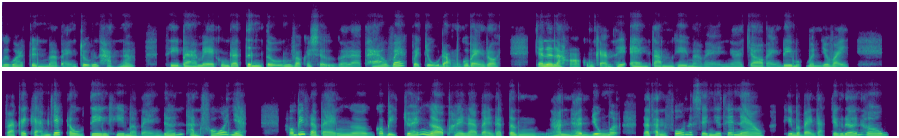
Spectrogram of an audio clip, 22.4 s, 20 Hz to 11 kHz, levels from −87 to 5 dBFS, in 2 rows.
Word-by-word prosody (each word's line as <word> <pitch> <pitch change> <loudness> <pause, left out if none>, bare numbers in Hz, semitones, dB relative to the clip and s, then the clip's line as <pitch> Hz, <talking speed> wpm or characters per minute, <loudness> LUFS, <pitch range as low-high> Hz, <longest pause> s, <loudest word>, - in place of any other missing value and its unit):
cái 225 - 0
quá 235 +3 -1
trình 170 -5 -1
mà 155 -2 -2
bạn 145 0 -7
trưởng 170 +9 +1
thành 185 -3 -3
á, 215 +3 -2 0.4
thì 175 -2 +2
ba 195 +3 +1
mẹ 145 -6 +2
cũng 175 +3 -2
đã 170 - +3
tin 240 -2 +5
tưởng 220 -1 +1
vào 180 -6 0
cái 195 - -6
sự, 205 - -4
gọi 140 -1 -5
là, 130 -1 -4
tháo 235 +7 0
vát 280 +5 +3
và - - +2
chủ - - 0
động - - +1
của 195 - -1
bạn 135 -3 +1
rồi. 140 -4 +1 0.5
Cho - - +4
nên 230 -1 +8
là 195 - +6
họ - - -3
cũng 165 - -8
cảm 155 - -1
thấy 230 +1 +1
an 200 -1 0
tâm 190 -1 -1
khi 190 -1 -1
mà 160 -5 -6
bạn 135 +1 -11
à, 135 0 -8
cho 165 0 0
bạn 140 -1 -9
đi 190 +2 +3
một 175 -3 -3
mình 155 -2 -4
như 165 +4 -1
vậy. 135 -5 -1 0.7
Và 170 - +3
cái 240 - +2
cảm 175 +5 0
giác 315 +6 +5
đầu 175 -4 +2
tiên 245 +1 +4
khi 245 -1 -1
mà 190 -9 -2
bạn 140 +4 -7
đến 245 - 0
thành 210 -5 -2
phố 240 - 0
á 350 - +4
nha, 270 -4 +2 0.5
không 300 -1 +2
biết 385 +3 +5
là 250 - +5
bạn, 160 +1 -1
ờ, 180 -1 -1
có 275 - +1
bị 185 - 0
choáng 290 +9 +3
ngợp, 260 - +5
hay 240 -2 0
là 190 -6 +1
bạn - - -2
đã 200 - -1
từng 170 -5 0 0.2
hành 185 -1 0
hình 175 -2 +2
dung 240 - +4
á 310 - 0 0.3
là 185 - +4
thành 185 -2 +1
phố 265 - +3
nó 340 0 -1
sẽ 305 - -2
như 260 +3 0
thế 295 +3 -1
nào 195 -10 +1 0.3
khi 235 - +2
mà 220 - +2
bạn 155 -6 0
đặt 160 0 -5
chân 215 0 +1
đến 230 +6 +2
hông? 260 -4 0
190 Hz, 255 wpm, -22 LUFS, 165-240 Hz, 0.7 s, nên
